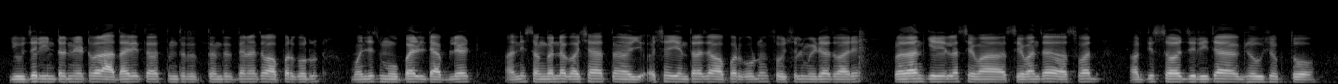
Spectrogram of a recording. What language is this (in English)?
Marathi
